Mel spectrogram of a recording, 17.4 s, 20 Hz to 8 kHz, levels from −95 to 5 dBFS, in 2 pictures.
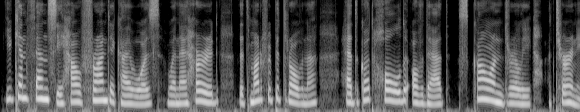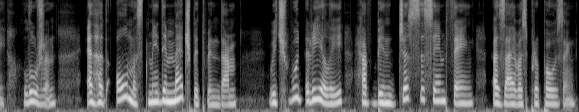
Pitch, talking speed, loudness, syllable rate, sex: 200 Hz, 140 wpm, -18 LUFS, 4.0 syllables/s, female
